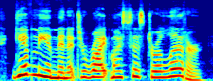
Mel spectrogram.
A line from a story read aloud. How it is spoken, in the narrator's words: She cried out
